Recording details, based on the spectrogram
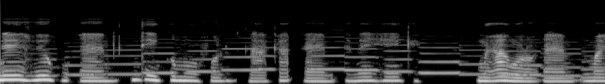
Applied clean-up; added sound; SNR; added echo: classical method Wiener filter.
